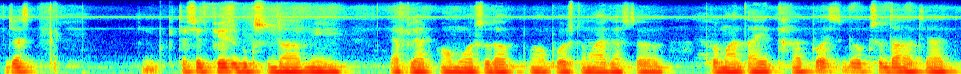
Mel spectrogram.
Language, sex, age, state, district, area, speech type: Marathi, male, 18-30, Maharashtra, Beed, rural, spontaneous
